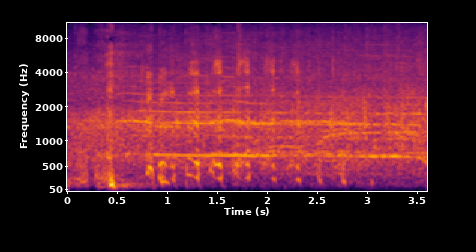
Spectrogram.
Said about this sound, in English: You guys, don't applaud like he came up with that originally.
